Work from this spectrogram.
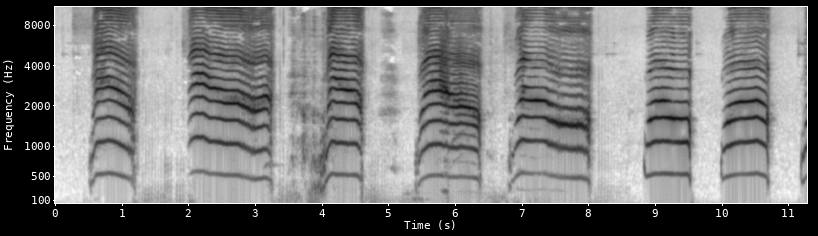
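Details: Kitten meowing repeatedly indoors, seven drawn-out, harmonically rich meows, each about half a second to a second long, rising then falling slightly in pitch, spaced roughly a second apart with brief soft rustling between.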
